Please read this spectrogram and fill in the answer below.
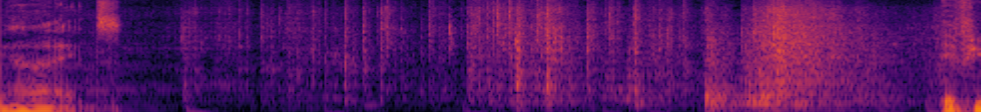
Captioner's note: tree cracking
